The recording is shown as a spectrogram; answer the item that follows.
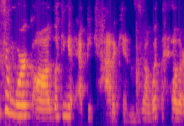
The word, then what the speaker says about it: epicatechin: If you break it up into 3 words, epic 8 chins is how it's spelled.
